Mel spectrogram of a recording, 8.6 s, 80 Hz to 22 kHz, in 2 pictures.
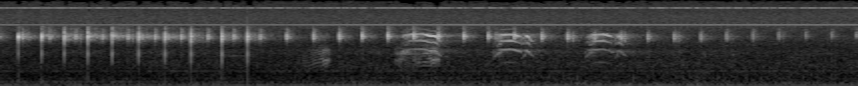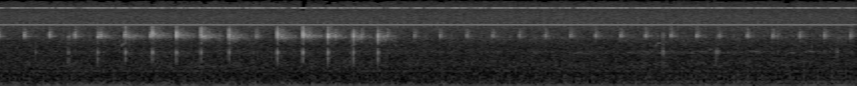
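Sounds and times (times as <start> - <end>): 
Wren-like Rushbird song dry ticking series: 0.0 - 8.5.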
